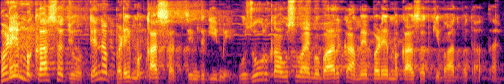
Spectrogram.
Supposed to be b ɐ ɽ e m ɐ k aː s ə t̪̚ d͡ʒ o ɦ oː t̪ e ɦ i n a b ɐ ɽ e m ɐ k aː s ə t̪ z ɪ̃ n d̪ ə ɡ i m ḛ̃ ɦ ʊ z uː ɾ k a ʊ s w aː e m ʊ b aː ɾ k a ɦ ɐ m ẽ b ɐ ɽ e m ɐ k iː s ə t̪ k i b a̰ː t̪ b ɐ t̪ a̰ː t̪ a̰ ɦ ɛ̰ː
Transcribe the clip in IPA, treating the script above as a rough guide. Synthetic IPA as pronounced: b ɐ ɽ e m ɐ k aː s ə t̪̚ d͡ʒ o ɦ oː t̪ e ɦ ɛ n a b ɐ ɽ e m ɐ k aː s ə t̪ z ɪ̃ n d̪ ə ɡ i m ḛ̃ ɦ ʊ z uː ɾ k a ʊ s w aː e m ʊ b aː ɾ k a ɦ ɐ m ẽ b ɐ ɽ e m ɐ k aː s ə t̪ k i b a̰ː t̪ b ɐ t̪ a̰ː t̪ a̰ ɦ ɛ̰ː

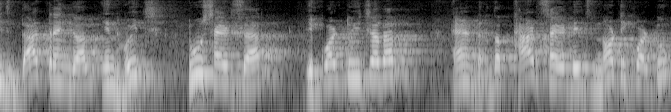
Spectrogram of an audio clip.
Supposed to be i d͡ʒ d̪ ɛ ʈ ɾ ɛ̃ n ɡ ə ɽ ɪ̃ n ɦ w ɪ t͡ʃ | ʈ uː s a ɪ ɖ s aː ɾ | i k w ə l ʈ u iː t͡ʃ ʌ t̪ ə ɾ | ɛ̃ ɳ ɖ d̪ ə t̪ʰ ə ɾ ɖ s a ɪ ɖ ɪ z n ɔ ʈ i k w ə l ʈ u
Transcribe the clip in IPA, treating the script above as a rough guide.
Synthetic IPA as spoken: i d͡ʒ d̪ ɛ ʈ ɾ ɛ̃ ŋ ɡ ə l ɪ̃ n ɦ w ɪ t͡ʃ | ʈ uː s a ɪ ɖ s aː ɾ | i k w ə l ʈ u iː t͡ʃ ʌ d̪ ə ɾ | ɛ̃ ɳ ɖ d̪ ə t̪ʰ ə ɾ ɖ s a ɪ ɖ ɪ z n ɔ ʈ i k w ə l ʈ u

